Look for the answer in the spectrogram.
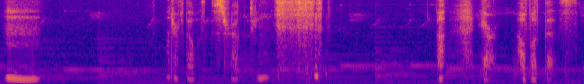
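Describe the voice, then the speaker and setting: Soft, high-voiced whispering woman. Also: steady tone, faint music behind. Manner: gentle, unhurried, chatting to listeners. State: hoarse. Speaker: streamer performing as a flower fairy character. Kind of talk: soft ASMR roleplay, whispering and a cappella lullaby singing.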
